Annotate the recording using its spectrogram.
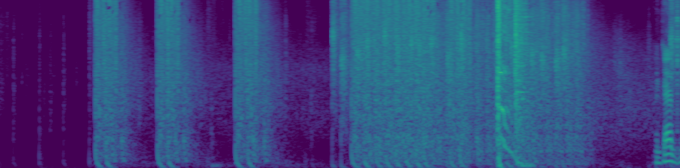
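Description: Rifle shots crack in quick bursts from a video game.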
